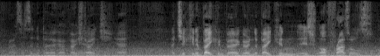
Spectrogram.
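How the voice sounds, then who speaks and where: A man with an English accent talks at a fairly quick pace. Audible room echo and noticeable background noise are present. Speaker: tabletop game podcast co-host. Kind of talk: casual chat. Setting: on location at a tournament. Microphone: poor on-location sound quality.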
